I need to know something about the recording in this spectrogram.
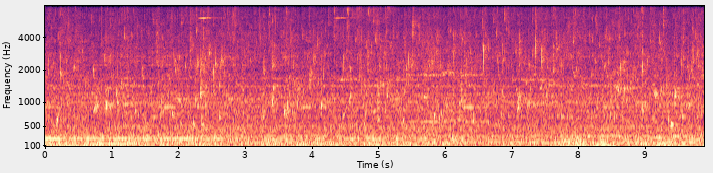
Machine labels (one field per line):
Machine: pump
